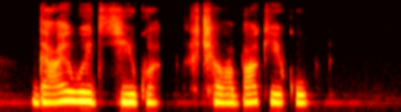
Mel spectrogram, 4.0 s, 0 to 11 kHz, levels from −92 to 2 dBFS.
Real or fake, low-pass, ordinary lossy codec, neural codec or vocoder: real; 9.9 kHz; Opus, 24 kbps; none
